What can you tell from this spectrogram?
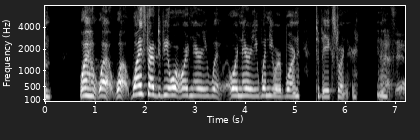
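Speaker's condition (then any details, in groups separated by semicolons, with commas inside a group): Cerebral palsy; wheelchair user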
